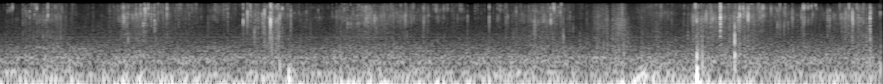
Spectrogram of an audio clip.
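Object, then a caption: Dried wood ear fungus pieces. Black-gloved fingertips press and scratch a small pile of thin, brittle, translucent brown dried black fungus (wood ear mushroom) pieces on a white cutting board. The result is a steady stream of crackly, tearing crinkles with bright snapping bursts over a soft low rumble, at a quiet, close level throughout.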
